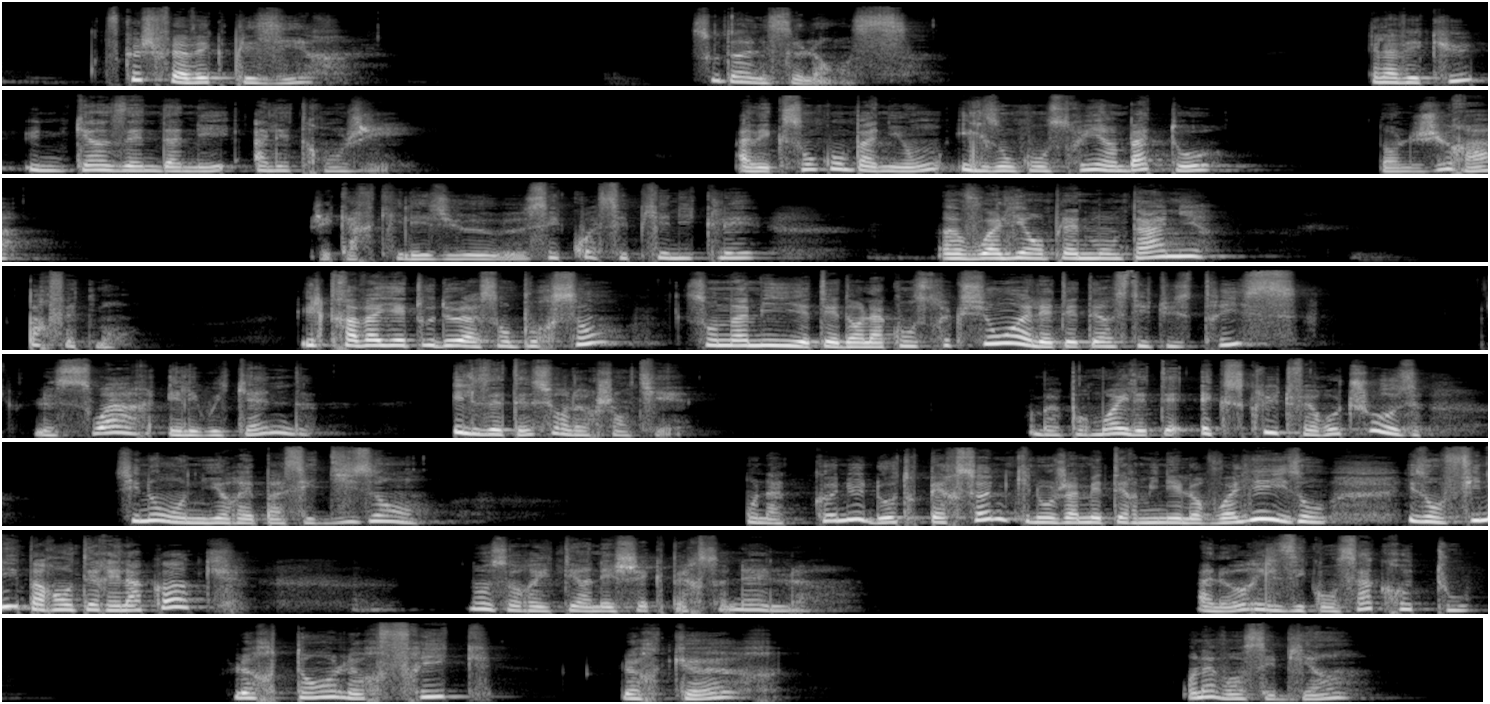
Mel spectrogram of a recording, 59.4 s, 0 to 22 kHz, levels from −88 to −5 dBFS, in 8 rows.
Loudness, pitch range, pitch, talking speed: -25 LUFS, 195-250 Hz, 215 Hz, 125 wpm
